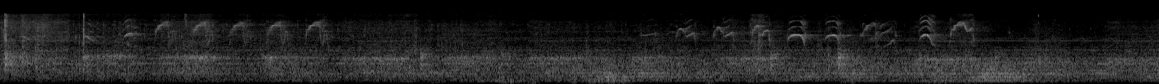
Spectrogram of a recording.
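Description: Small songbird chirping: two runs of quick, high, evenly spaced notes, about six in each, the second run about two-thirds in, over a faint steady hum.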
